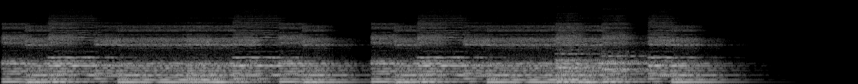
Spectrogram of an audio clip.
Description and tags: Choir loop my score
Made by FL Studio +FXs
choir, tragedy, solo, trailer, soundtrack, booming, dramatic, dynamic, sountracks, cinematic, epic, movie, loop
